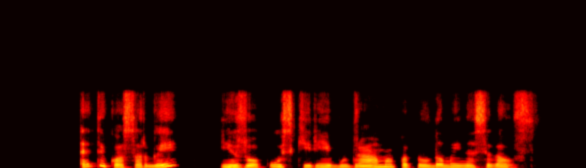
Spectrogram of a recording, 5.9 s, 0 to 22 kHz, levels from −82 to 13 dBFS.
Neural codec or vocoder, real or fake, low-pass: vocoder, 22.05 kHz, 80 mel bands, WaveNeXt; fake; 9.9 kHz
